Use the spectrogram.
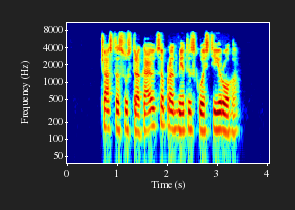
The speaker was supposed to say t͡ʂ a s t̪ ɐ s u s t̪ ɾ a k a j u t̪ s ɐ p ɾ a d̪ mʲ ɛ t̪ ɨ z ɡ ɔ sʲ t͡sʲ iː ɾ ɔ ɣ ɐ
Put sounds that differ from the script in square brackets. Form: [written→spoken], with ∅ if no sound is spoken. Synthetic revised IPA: t͡ʂ a s t̪ ɐ s u s t̪ ɾ a k a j u t̪ [s→sː] ɐ p ɾ a d̪ mʲ ɛ t̪ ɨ z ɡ ɔ sʲ t͡sʲ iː ɾ ɔ ɣ ɐ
